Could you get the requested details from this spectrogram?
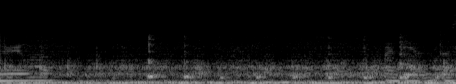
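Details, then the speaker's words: Fetal heartbeat on handheld Doppler at a prenatal doctor's visit: fast, rhythmic whooshing thumps of about 150 a minute under a low hum, from a baby girl who is very active and keeps moving away from the probe. "Hold on, baby. I gotta find her first. Yeah, she's very active."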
